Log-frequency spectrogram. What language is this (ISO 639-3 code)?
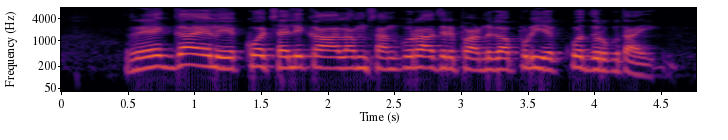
tel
